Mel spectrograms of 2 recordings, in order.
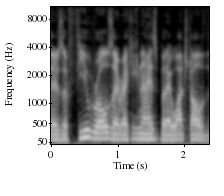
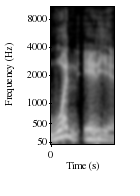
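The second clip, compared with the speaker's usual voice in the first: mock, mad-at-everything, angry hothead tone. Retelling how Bakugo reacts after beating a villain: imitating Bakugo angrily. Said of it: "he's always just mad no matter what".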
